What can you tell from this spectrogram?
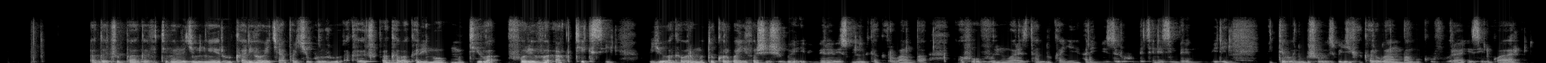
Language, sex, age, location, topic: Kinyarwanda, male, 18-24, Kigali, health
